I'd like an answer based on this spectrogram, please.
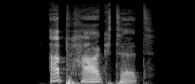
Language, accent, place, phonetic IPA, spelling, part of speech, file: German, Germany, Berlin, [ˈapˌhaːktət], abhaktet, verb, De-abhaktet.ogg
- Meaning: inflection of abhaken: 1. second-person plural dependent preterite 2. second-person plural dependent subjunctive II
